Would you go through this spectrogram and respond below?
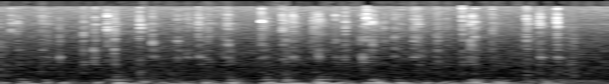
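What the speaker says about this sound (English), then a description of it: "I'm going to go ahead and type it into the comments at the bottom" Steady typing on a computer keyboard, quick irregular key clicks close by with no talk, while filling in an online service scheduling form for a Honda.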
